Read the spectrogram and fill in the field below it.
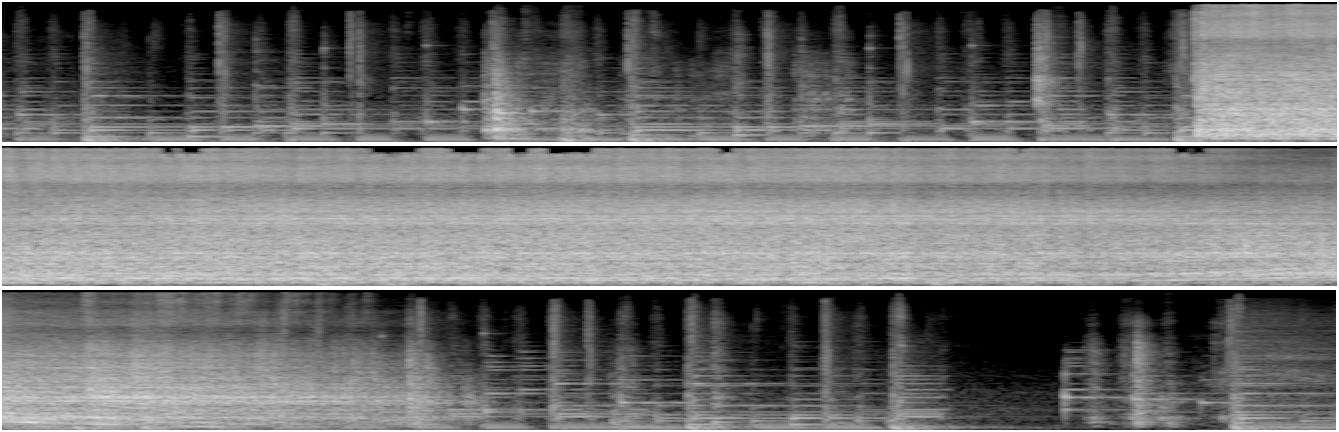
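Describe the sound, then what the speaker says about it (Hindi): A kitchen mixer grinder whirs loudly as it grinds soaked bhatt beans, black soybeans from Uttarakhand, starting abruptly, running at a steady roar for about nine seconds, then winding down, with lighter kitchen clatter before and after. "अब मैं इसको पीस लेती हूँ। चलिए पीसते हैं।"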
